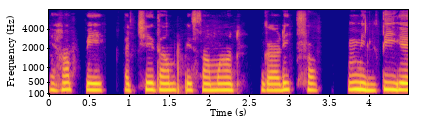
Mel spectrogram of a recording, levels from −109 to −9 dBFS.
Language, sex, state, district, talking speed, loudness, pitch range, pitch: Hindi, female, Bihar, Lakhisarai, 145 wpm, -18 LUFS, 220-235 Hz, 225 Hz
